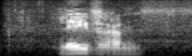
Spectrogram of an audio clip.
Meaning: 1. to supply 2. to deliver
- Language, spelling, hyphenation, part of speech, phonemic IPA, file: Dutch, leveren, le‧ve‧ren, verb, /ˈleː.və.rə(n)/, Nl-leveren.ogg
